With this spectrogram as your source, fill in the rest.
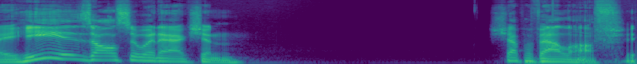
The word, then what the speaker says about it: Shapovalov: Shapovalov is how you say Denis Shapovalov's name, as he plays at Wimbledon today.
